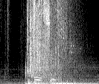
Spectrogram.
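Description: A spell cast in Hogwarts Legacy erupts as a sudden whooshing boom with a deep thud, striking after a brief quiet and trailing into a rumbling tail with faint game ambience beneath.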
